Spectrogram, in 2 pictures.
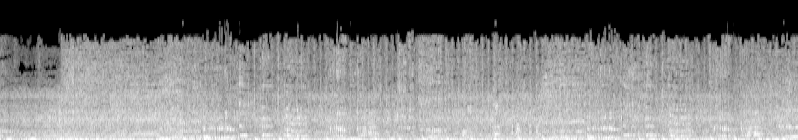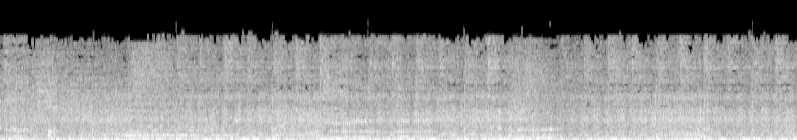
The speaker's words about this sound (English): Since the name of the stuff is called Liquid Death, they used a little death metal, and they used a lot of people burping.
